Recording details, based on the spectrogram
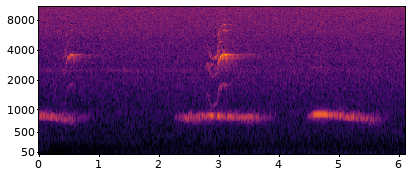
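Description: A tawny owl gives three long, low, hollow hoots, each drawn out over a second or more, with brief thin whistles from another bird in the background.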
